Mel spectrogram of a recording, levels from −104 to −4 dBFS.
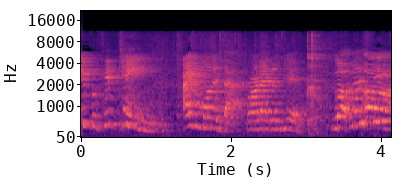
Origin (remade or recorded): remade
